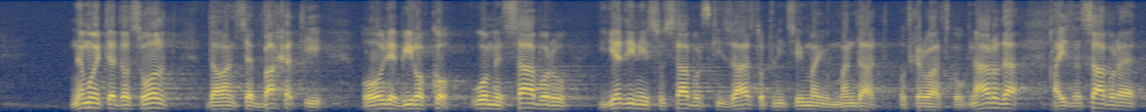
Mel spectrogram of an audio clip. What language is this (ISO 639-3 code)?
hrv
